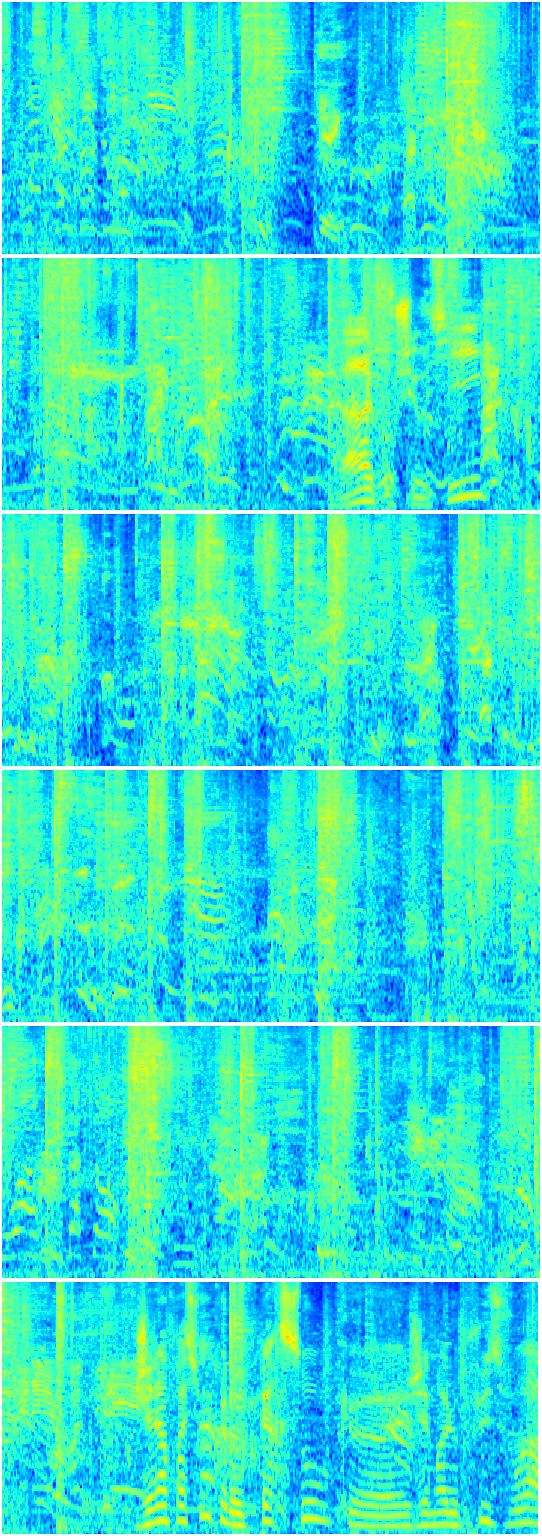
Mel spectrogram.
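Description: A crowd of warriors shouts and yells throughout the fight.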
